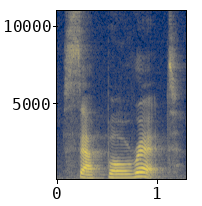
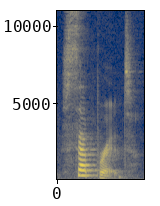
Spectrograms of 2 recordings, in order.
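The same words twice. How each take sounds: First: It is said with three full syllables. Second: It is said with only two syllables. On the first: "the proper three syllables" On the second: "Instead, we say separate"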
